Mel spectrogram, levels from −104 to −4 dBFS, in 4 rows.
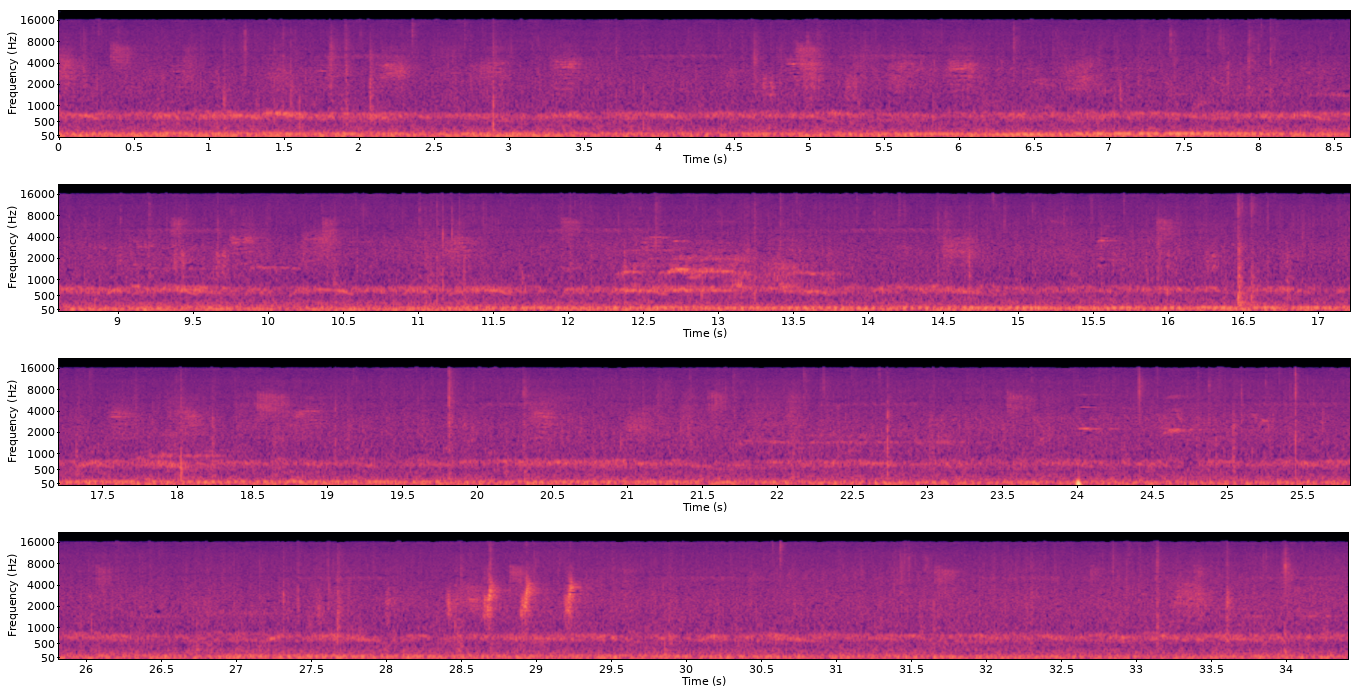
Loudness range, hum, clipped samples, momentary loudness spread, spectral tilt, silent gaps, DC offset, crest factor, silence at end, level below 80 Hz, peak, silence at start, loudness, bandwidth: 3 LU; none; under 0.1%; 4 LU; -3.5 dB/octave; none; under 0.1%; 28 dB; 0 s; -42 dBFS; -8 dBFS; 0 s; -34 LUFS; 17 kHz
